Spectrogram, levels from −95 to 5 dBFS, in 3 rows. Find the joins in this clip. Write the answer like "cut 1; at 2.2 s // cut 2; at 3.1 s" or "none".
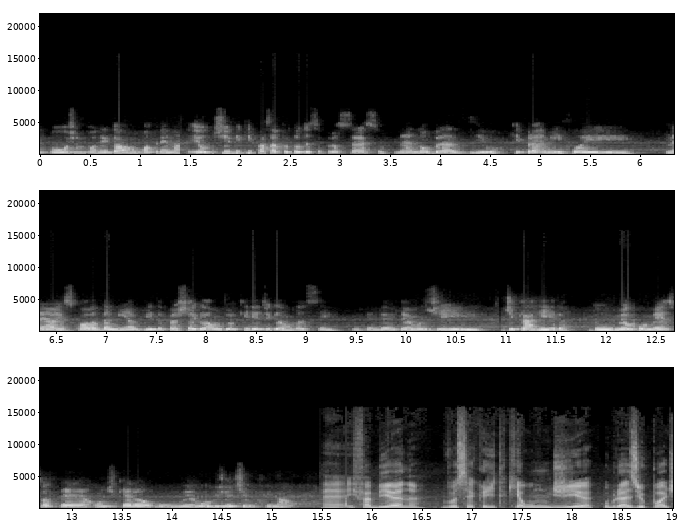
cut 1; at 1.4 s

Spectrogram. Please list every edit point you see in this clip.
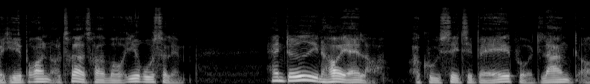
none

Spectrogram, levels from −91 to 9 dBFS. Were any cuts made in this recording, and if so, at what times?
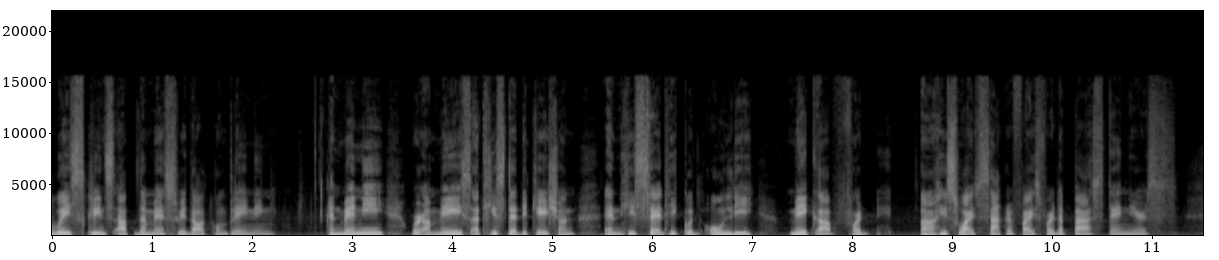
none

